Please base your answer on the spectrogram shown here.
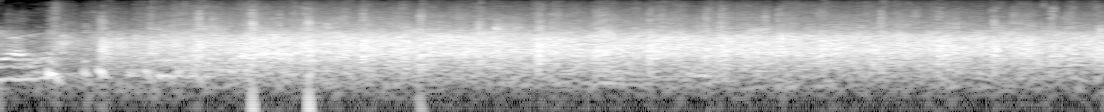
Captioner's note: audience applauds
